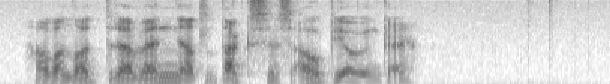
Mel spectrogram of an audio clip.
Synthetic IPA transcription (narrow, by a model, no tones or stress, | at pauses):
hanvanɔt̪ːɾʏaðvɛnjat̪ʰɪlt̪aksɪnsa̰ːwpjawiŋka̰ɾ̥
